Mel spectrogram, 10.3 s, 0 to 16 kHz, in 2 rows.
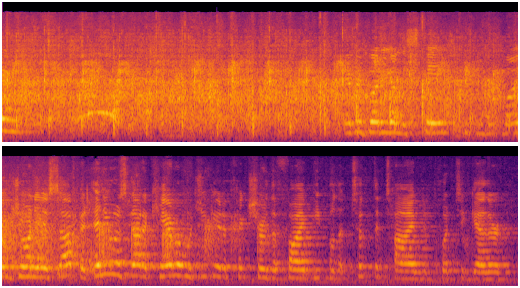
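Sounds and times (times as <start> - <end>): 
audience applauding at an art and story awards event: 0.0 - 6.3
speech: 3.7 - 10.3.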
